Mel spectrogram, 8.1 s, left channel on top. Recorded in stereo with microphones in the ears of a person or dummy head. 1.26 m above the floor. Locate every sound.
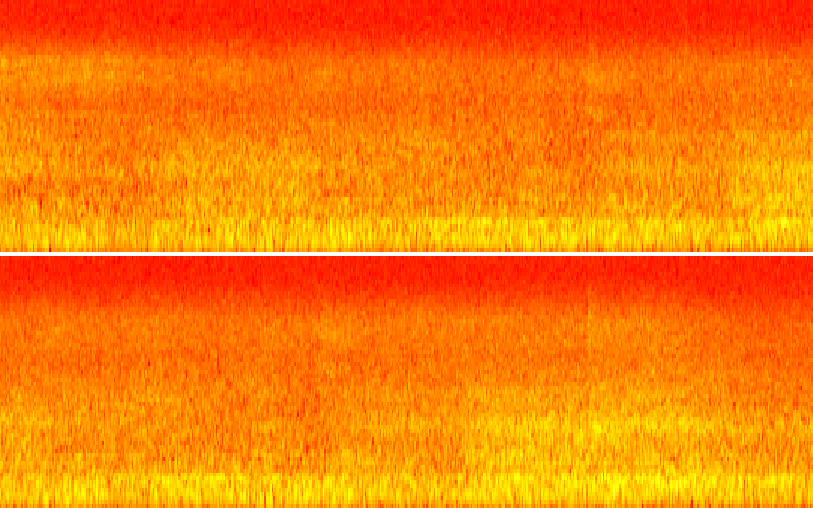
Only background noise.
